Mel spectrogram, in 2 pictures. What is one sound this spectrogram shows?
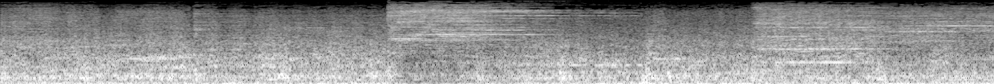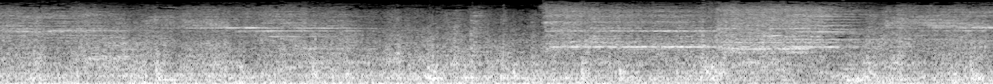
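Steel wheels squeal and clatter on the rails.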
